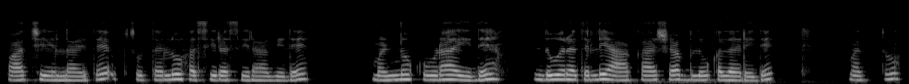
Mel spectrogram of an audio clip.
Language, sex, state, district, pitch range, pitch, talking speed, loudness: Kannada, female, Karnataka, Mysore, 200-230 Hz, 210 Hz, 105 wpm, -29 LUFS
